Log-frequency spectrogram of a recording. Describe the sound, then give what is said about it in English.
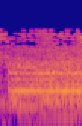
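An espresso machine brewing gives off a steady, dense mechanical hum with a thin constant whine on top, holding an even loudness from start to end. “That's the sound of my espresso machine”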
